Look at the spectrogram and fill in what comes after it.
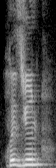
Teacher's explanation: अब ये गौर से समझे, इल्ला अलिफ से पहले ज़बर है तो अलिफ मद्दा है, थोड़ा सा लंबा करेंगे। खुज़युन, खौ जो है उसको हमने मोटा पढ़ना है क्योंकि ये हरुफ़ मुस्तानिया में से है। उसके बाद जब ज़ा हमने अदा करना है उसमें सीटी की आवाज़ भी आनी चाहिए, और ये भी हमने ख्याल करना है कि इसको हमने बारीक पढ़ना है, होंठों को फैला देना है। · जब ज़ा हमने अदा करना है उसमें सीटी की आवाज़ भी आनी चाहिए, और ये भी हमने ख्याल करना है कि इसको हमने बारीक पढ़ना है, होंठों को फैला देना है। खौ बोलने के बाद हमने होंठों को फैला देना है।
